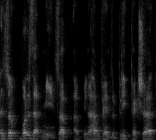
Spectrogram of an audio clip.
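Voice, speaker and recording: Speaking with a South African accent, a man has a dark, mellow tone and ordinary pitch variation. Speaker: marketing agency executive. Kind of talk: webinar presentation. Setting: online colloquium. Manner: frequent fillers (um, uh).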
